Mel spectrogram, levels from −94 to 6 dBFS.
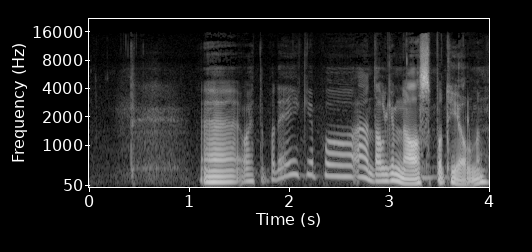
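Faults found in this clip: Automatic gain rising, 1.79 to 2.98 s: speech and room noise swell together by about 4 dB over roughly 1.2 s. Probable component: capture-side AGC. Input level had fallen by about 15 dB, so the AGC ramped its gain up to compensate. Distinguishing sign: the background lifts in step with the speech. A talker moving off-mic, as heard around 1 s and again near 2.5 s, changes only the speech level while the room noise stays put.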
